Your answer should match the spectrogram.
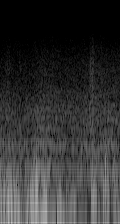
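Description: Honey bees buzzing around a hive on a hot summer day, a close, steady low drone with swelling passes of individual bees, brief and without voices.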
